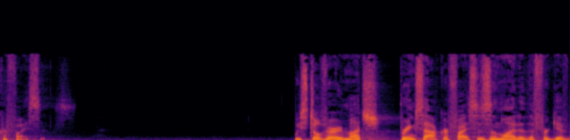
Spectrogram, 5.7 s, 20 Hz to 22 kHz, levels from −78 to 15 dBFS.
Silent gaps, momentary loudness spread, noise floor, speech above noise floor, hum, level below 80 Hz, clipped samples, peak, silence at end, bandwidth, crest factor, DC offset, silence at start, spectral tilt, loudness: none; 12 LU; -60 dBFS; 43 dB; none; -48 dBFS; under 0.1%; 0 dBFS; 0 s; 14 kHz; 18 dB; under 0.1%; 0 s; -5 dB/octave; -17 LUFS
